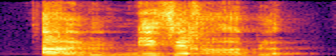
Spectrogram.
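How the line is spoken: Exclaiming. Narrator (French): s'écria Antoine

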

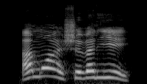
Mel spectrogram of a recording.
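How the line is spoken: Shouting. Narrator (French): cria-t-il

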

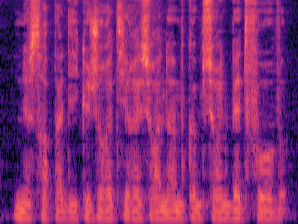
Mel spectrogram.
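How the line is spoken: Murmured. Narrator (French): murmura-t-il

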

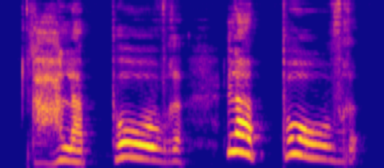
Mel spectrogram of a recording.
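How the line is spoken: Moaning. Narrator (French): gémissait Chéri Bibi

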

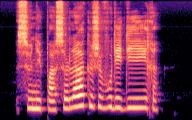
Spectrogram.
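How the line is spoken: Dreamy voice. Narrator (French): reprit-elle d'une voix rêveuse

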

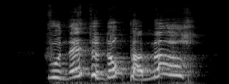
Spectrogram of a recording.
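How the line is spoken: Nervous exclamation. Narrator (French): s'écria la nerveuse personne

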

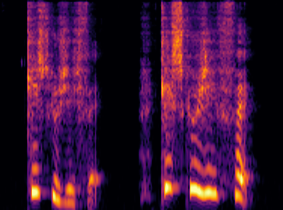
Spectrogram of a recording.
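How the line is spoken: Terrified cry. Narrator (French): s'écria l'Arlésienne au comble de l'épouvante

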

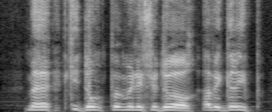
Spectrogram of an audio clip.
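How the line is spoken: Shouting. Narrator (French): cria-t-il

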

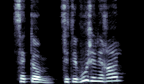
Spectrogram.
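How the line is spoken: Enthusiastic, admiring cry. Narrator (French): s'exclama Roger dans un cri d'enthousiasme et d'admiration

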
